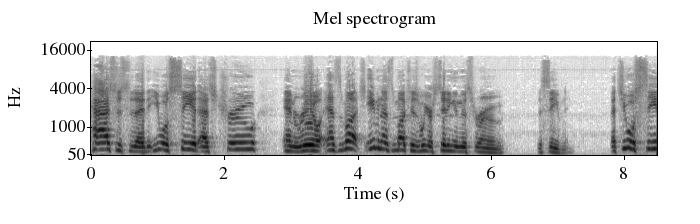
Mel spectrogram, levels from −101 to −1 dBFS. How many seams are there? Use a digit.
0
